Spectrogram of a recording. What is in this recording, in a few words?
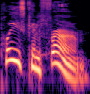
US male "please confirm"; lynne publishing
